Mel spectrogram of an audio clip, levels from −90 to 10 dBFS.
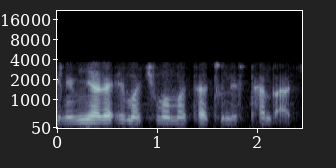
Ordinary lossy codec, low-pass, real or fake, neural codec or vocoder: none; 3.6 kHz; real; none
